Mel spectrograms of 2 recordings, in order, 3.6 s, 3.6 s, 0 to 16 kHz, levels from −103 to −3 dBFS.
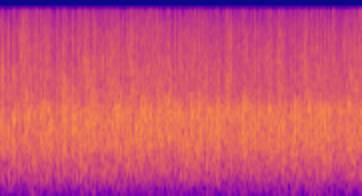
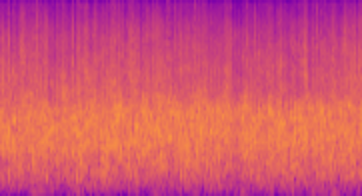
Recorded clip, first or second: first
